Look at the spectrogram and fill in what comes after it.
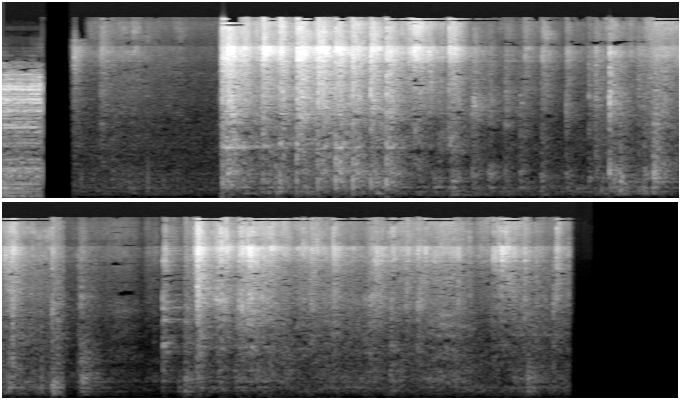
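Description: Dry kibble rattling in a stainless steel bowl as a cat eats from it, a fast crackle of clicks starting about two seconds in and breaking off briefly twice.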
